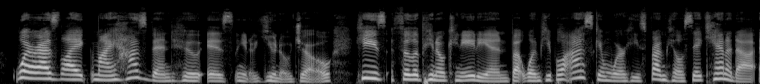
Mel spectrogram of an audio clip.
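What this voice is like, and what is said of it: American-sounding North American accent. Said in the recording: “people assume, first of all, that I'm American because of my accent ... I grew up in the States. That's why my accent.”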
